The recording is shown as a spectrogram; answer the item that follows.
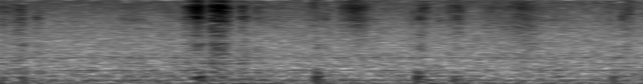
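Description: Felt-tip marker writing on paper: a few faint, short scratching strokes as a word is written, the strongest a little under a second in.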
